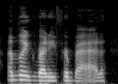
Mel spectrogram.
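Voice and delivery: ordinary talk

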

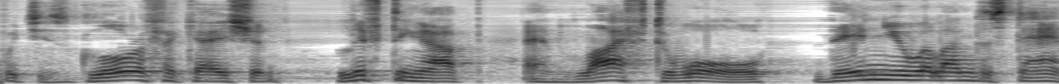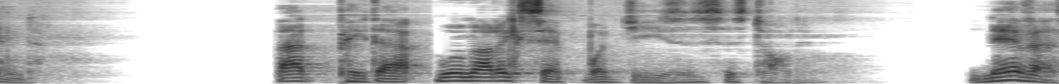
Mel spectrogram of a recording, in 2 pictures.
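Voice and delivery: ordinary talk, nothing marked

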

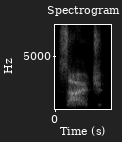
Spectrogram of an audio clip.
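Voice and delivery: unvoiced soft sarge; quiet sarge. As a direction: breathe it out quietly. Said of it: "And he just goes".

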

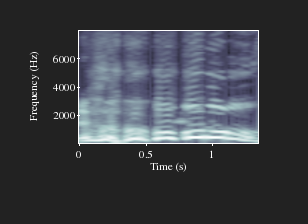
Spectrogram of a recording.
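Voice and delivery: high, loud villain giggle; creepy giggle. Pretend. Inviting everyone to his cabin, high creepy giggle. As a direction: burst into a sinister giggle.

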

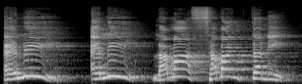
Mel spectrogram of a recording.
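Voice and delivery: crying out high and loud in anguish. Acted. Jesus crying out to God from the cross, loud anguished cry. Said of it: "Or let me say it like this".

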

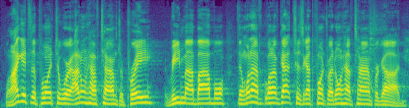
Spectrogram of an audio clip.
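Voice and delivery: usual speaking voice

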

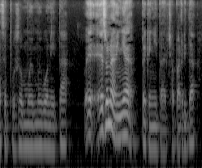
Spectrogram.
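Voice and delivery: ordinary talk, nothing marked

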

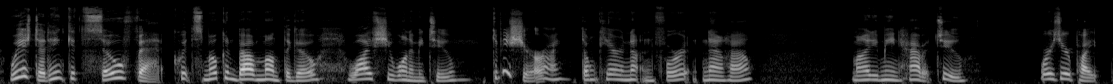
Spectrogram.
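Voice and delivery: chatty rural uncle, puffing after sitting; old country uncle. Acted. Uncle Bobby chatting to Dick in the print shop, folksy old man.

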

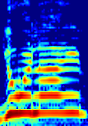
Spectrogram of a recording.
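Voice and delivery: high, loud incredulous question; retold disbelief. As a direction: re-enact the shock of finding out, pitch shooting up. Retelling her shock at his confession.

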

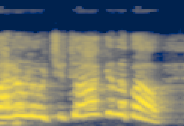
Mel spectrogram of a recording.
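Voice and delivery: high, loud and fast; high mock confusion. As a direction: rattle it off, playing confused. Pastor playing dumb.

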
